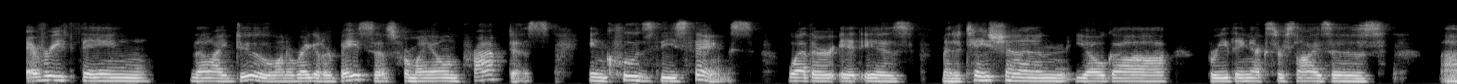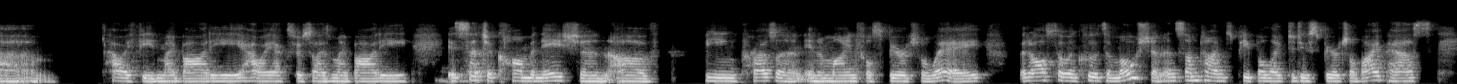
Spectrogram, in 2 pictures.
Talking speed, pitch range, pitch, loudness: 115 wpm, 145-160 Hz, 150 Hz, -13 LUFS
